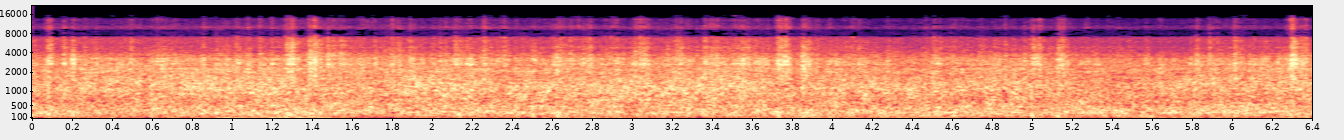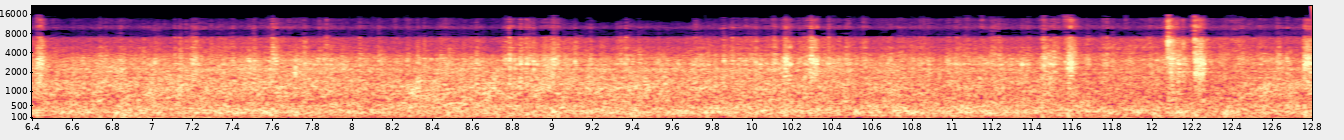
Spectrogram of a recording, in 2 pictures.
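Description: A small train rumbles steadily along narrow rails outdoors.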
